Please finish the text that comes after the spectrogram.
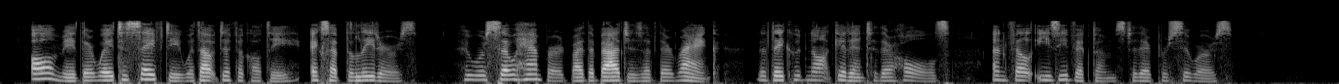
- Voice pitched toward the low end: No, medium, 180 Hz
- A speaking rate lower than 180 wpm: Yes, average, 160 wpm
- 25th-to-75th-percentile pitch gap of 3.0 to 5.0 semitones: Yes, average, 3.7 semitones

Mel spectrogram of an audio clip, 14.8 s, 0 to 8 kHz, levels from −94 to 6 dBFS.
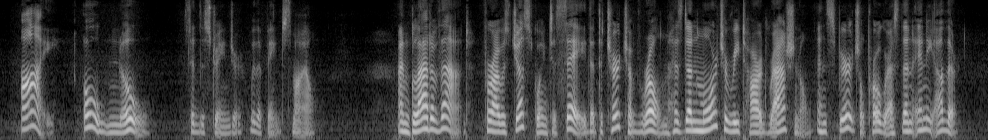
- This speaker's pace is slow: No, average, 155 wpm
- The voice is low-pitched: No, high, 195 Hz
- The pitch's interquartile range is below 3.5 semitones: No, average, 4.3 semitones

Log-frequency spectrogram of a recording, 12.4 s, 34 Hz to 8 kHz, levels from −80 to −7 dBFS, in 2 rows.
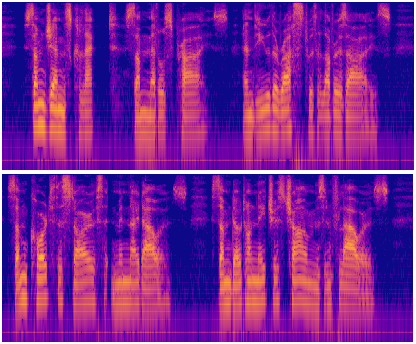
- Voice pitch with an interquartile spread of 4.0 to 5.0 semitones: No, average, 3.0 semitones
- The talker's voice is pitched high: No, low, 110 Hz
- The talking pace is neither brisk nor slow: No, slow, 130 wpm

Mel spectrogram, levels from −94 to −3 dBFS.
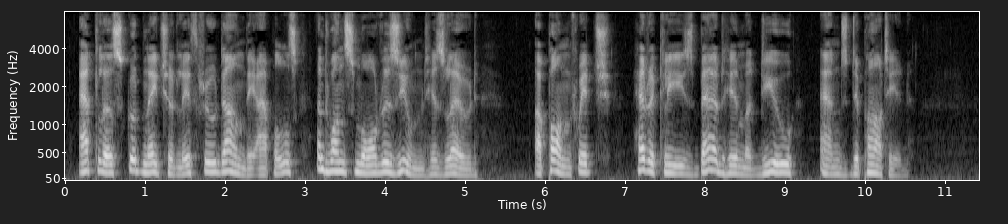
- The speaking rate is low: Yes, slow, 110 wpm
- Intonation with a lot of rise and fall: No, average, 4.7 semitones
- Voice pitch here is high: No, medium, 145 Hz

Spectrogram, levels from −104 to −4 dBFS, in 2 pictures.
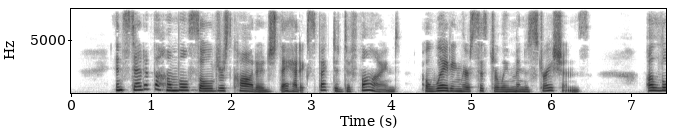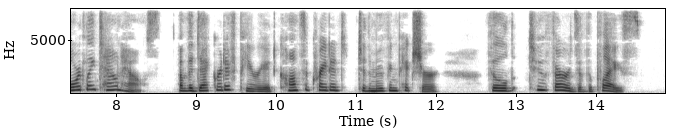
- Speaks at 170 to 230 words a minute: No, average, 140 wpm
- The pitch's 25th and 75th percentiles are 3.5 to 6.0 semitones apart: Yes, average, 5.2 semitones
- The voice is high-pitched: Yes, very high, 255 Hz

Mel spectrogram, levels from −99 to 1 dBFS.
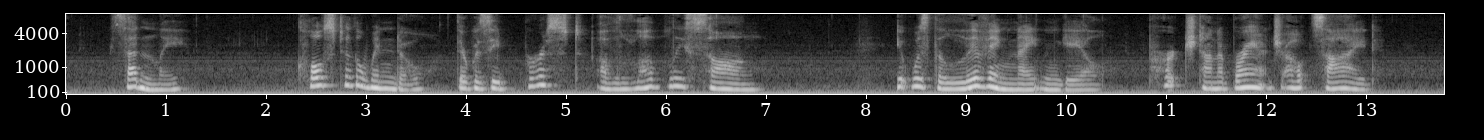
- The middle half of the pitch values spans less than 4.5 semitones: No, average, 4.8 semitones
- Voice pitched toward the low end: No, high, 195 Hz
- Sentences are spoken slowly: Yes, slow, 95 wpm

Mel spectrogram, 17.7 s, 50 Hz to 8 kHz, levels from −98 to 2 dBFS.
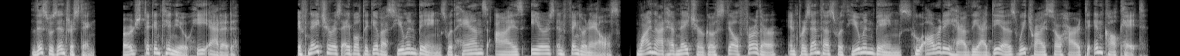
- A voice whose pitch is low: Yes, low, 130 Hz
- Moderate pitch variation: No, wide, 7.1 semitones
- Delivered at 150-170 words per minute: Yes, average, 165 wpm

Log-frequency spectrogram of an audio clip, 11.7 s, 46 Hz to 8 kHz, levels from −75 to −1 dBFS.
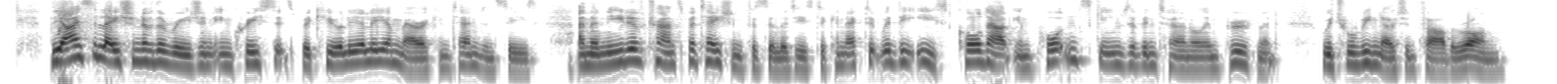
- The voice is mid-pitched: Yes, medium, 150 Hz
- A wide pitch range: Yes, wide, 6.3 semitones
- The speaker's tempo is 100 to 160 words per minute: No, average, 180 wpm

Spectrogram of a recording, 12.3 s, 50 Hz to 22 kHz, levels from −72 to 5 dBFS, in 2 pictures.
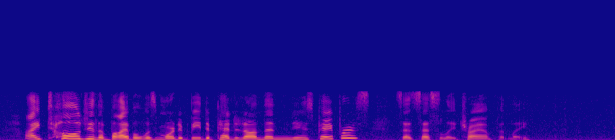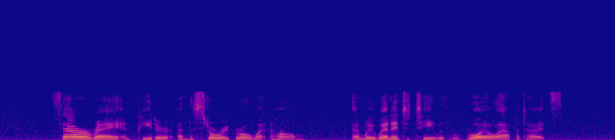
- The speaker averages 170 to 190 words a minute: Yes, average, 175 wpm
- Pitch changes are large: Yes, wide, 6.6 semitones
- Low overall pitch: No, high, 195 Hz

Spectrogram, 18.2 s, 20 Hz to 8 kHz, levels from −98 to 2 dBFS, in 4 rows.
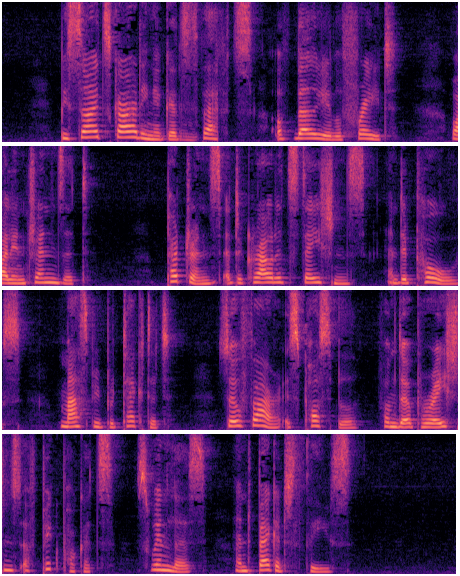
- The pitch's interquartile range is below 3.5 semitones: No, average, 4.3 semitones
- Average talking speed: No, slow, 110 wpm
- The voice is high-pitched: Yes, high, 230 Hz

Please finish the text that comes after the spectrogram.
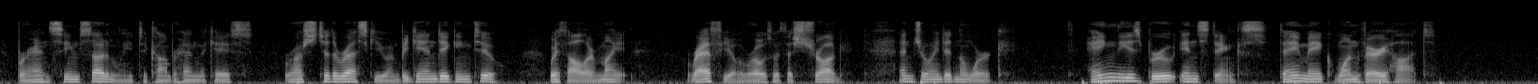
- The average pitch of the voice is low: Yes, low, 115 Hz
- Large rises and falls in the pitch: No, average, 4.1 semitones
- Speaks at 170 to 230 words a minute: No, average, 150 wpm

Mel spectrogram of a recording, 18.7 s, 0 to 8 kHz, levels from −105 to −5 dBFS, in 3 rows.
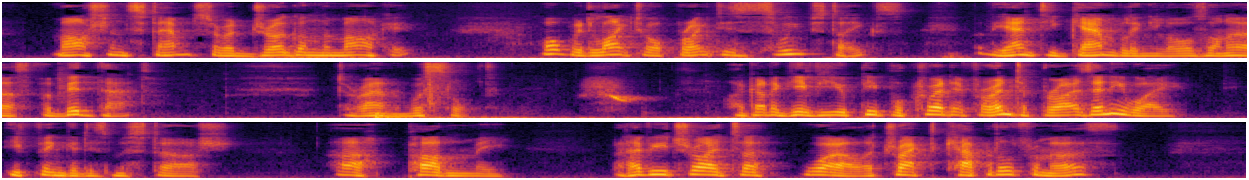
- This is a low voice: No, medium, 155 Hz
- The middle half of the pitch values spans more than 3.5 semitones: Yes, average, 4.7 semitones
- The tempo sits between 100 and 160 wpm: No, average, 175 wpm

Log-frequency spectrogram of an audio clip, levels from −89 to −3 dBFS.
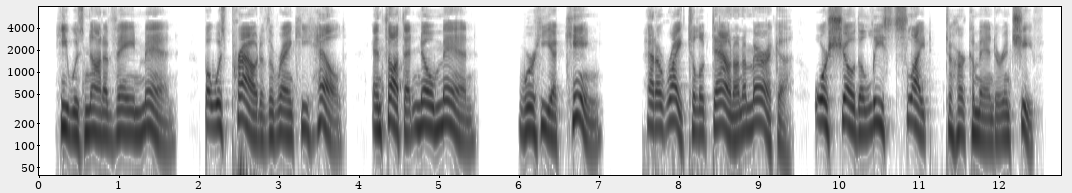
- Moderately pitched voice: Yes, medium, 155 Hz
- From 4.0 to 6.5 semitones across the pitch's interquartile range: Yes, average, 5.3 semitones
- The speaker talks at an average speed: No, fast, 215 wpm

